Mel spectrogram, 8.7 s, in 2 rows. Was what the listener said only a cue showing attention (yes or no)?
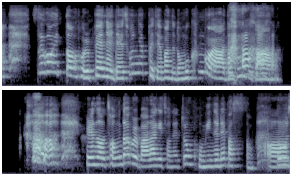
no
